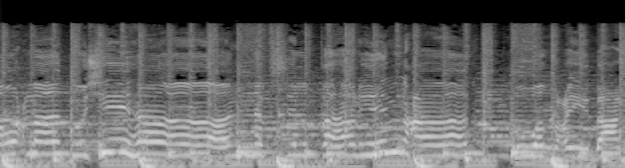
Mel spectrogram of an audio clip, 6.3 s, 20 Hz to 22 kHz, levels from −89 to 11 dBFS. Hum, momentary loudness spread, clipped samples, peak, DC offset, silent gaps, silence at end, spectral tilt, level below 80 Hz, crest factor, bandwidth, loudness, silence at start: none; 4 LU; under 0.1%; 0 dBFS; under 0.1%; none; 0 s; -5.5 dB/octave; -20 dBFS; 10 dB; 14 kHz; -11 LUFS; 0 s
